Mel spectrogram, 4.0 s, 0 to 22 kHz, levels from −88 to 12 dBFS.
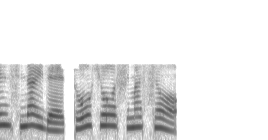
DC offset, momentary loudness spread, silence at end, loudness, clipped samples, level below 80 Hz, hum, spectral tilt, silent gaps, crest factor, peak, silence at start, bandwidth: under 0.1%; 5 LU; 1.4 s; -25 LUFS; under 0.1%; -68 dBFS; none; -9.5 dB/octave; 1.00-1.08 s; 14 dB; -12 dBFS; 0 s; 4 kHz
